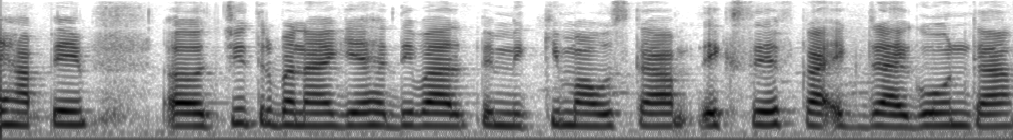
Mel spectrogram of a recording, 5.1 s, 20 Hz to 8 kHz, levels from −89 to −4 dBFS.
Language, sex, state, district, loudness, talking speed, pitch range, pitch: Hindi, female, Jharkhand, Garhwa, -15 LUFS, 190 wpm, 230-250 Hz, 235 Hz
